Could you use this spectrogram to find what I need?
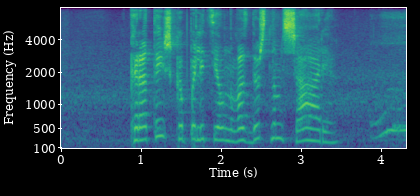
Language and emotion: Russian, positive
